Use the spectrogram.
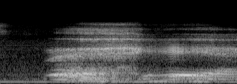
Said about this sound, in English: I'm about to freaking farted. My bad. Farted in the restaurant.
